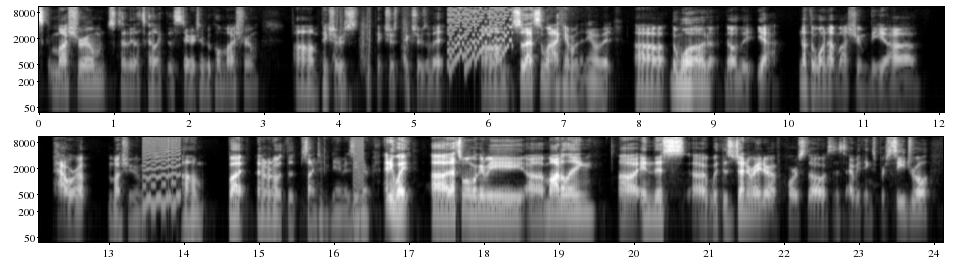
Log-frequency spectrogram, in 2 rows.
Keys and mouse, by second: 13.8 click, 14.5-17.7 drag, 18.0 click.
